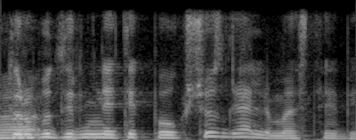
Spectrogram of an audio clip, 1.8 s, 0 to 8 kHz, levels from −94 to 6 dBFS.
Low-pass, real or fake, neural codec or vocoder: 7.2 kHz; real; none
